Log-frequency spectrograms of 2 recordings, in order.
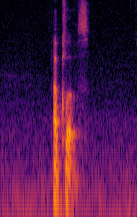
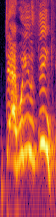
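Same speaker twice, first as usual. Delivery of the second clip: put-on higher and louder, hopeful young voice; eager son; 8 semitones higher, 6 dB louder than usual. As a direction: play the son seeking approval. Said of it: "and he goes".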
